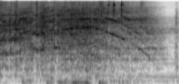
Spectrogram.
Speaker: So you see how it cranked kind of fast? That's pretty indicative that there might be something wrong deep inside of the engine, and in that case, it might be time to take it over to a professional.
